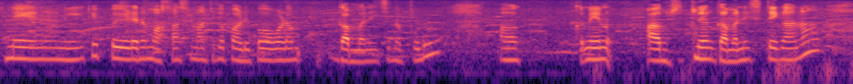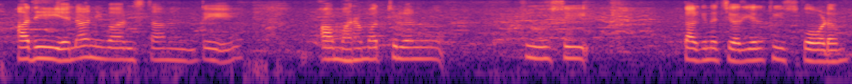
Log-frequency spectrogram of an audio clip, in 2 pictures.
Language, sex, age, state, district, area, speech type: Telugu, female, 30-45, Andhra Pradesh, Kurnool, rural, spontaneous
